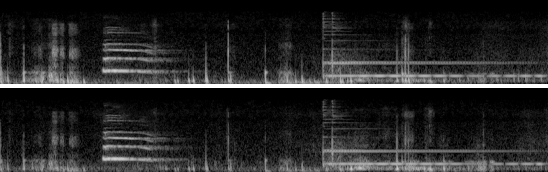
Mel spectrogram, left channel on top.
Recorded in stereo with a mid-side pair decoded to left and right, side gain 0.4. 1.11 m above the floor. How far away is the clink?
About 0.8 m.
